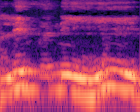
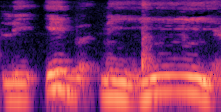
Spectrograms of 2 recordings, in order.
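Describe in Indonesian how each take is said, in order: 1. Kedua bagian itu menyatu tanpa jeda. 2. Kedua bagian itu dipisahkan oleh hamzah. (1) "Kalau dibaca libnihi itu boleh" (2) "yang benar itu dibaca li ibnihi"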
